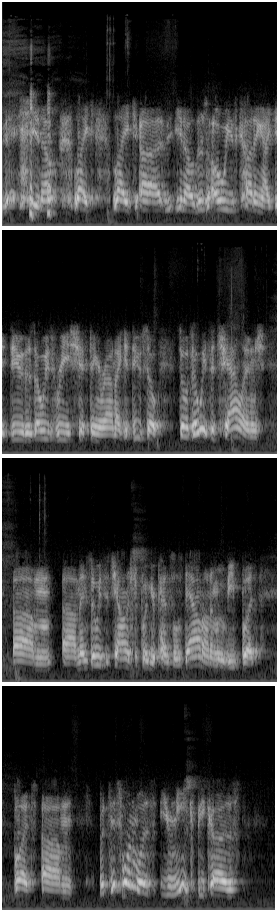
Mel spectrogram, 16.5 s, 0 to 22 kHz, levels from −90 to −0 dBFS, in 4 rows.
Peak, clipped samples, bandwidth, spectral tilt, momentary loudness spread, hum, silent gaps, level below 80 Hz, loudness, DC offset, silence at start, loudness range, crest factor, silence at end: -8 dBFS; under 0.1%; 14.5 kHz; -3.5 dB/octave; 7 LU; none; none; -72 dBFS; -29 LUFS; under 0.1%; 0 s; 2 LU; 20 dB; 0.55 s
